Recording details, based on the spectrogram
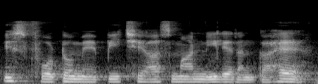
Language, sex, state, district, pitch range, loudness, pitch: Hindi, male, Arunachal Pradesh, Lower Dibang Valley, 120-130 Hz, -17 LUFS, 125 Hz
